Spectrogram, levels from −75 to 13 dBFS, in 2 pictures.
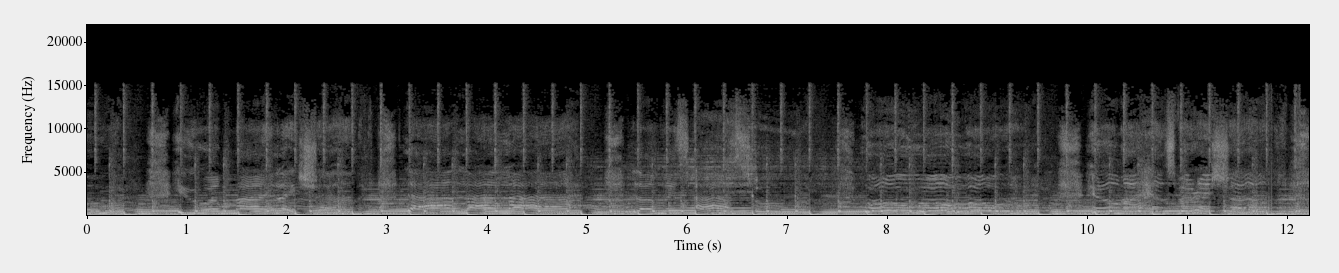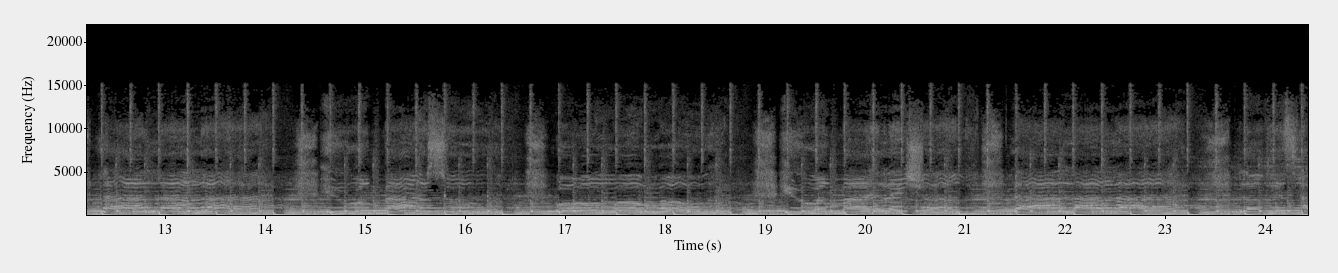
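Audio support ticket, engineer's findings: Processor overload crackle, 11.69 to 12.25 s. Gritty tearing burst over the audio, stops cleanly after. Probable component: audio processing thread on a loaded CPU. Mechanism: consecutive buffer deadlines missed, about ten in a row. Each miss replays a slice of old audio with hard edges. Spacing fits buffers of roughly 10 ms. Clears when load drops.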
